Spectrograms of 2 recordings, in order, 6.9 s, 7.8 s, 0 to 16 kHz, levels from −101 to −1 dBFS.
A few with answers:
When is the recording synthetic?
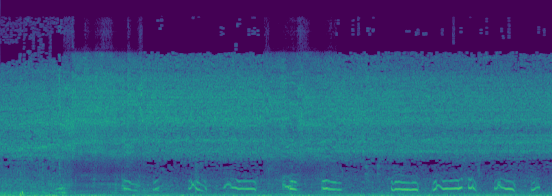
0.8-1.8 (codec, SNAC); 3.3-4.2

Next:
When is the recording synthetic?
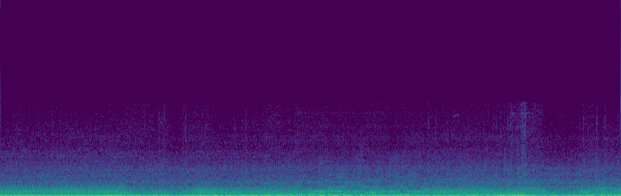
3.7-5.3 (codec, SNAC)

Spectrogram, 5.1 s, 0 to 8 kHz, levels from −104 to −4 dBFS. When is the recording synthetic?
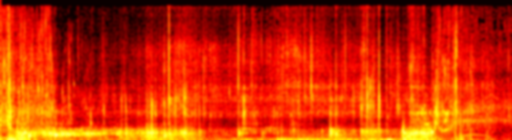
1.3-2.4 (codec, SNAC); 2.8-4.3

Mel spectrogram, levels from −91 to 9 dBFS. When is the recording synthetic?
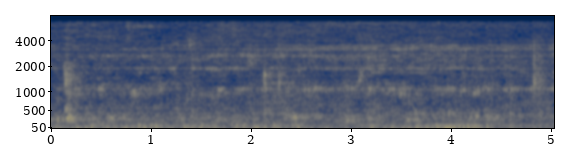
1.2-3.2 (codec, SNAC); 4.0-5.0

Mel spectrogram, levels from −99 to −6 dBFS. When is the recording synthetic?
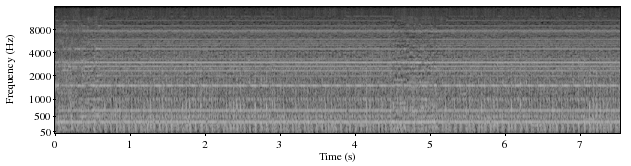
0.0-0.6 (codec, SNAC); 4.5-5.1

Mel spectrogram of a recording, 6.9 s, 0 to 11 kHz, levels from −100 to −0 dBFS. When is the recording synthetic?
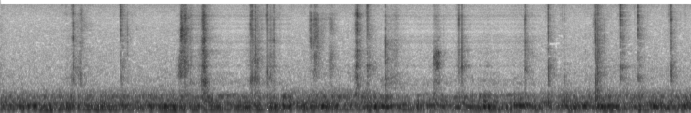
1.9-2.9 (codec, SNAC); 3.8-5.4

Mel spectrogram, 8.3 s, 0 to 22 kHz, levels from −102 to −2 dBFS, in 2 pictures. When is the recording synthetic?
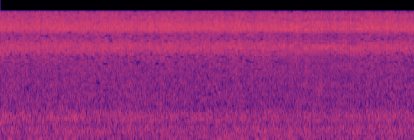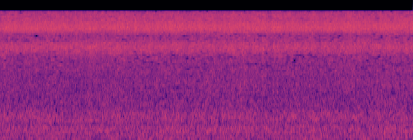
2.8-3.6 (codec, SNAC); 4.8-5.3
